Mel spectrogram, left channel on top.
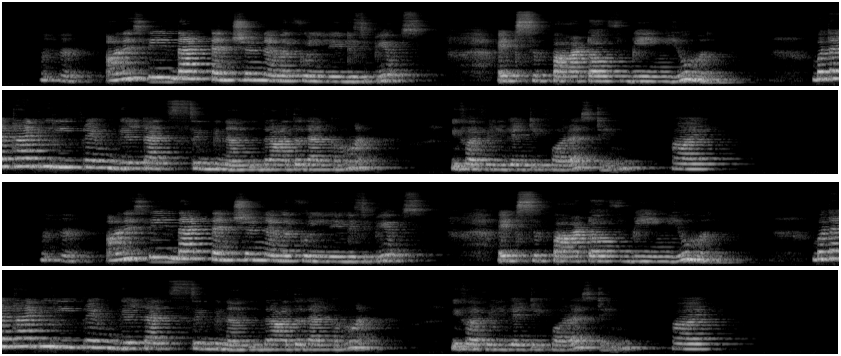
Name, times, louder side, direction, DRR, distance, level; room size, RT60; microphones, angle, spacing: voice 1, 0.4-0.8 1.0-4.2 4.5-7.2 7.7-7.8 8.1-10.0 10.2-12.1 12.9-14.7 15.1-15.4, left 1 dB, 75° left, -5 dB, 1.4 m, -26 dB
3.4 x 2.9 x 3.5 m, 0.73 s
head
